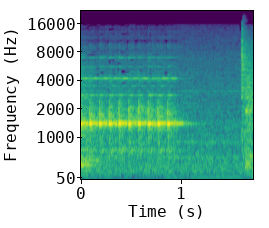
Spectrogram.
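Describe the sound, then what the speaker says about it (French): A mobile phone rings inside a parish church, about eight quick pulsing trills in a rapid rhythm, then it stops and a short noisy rustle follows. "le téléphone de Pascal qui est en train de sonner"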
